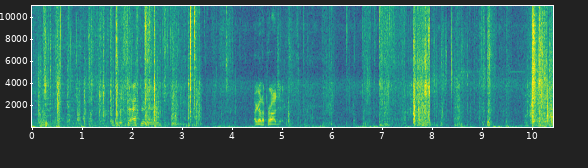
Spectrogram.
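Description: Wooden pallets knock and clatter as they are lifted and stacked.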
